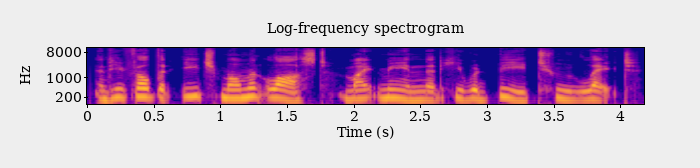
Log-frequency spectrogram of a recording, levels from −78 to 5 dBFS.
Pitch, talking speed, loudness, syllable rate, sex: 180 Hz, 215 wpm, -18 LUFS, 4.0 syllables/s, female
